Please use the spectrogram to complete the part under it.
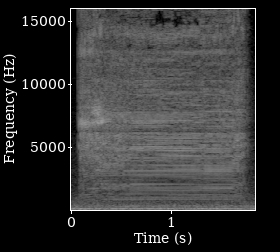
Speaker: ปกติตอนซื้อมาแรกๆเนี่ยเสียงจะเบามากแต่ปรากฏว่าใช้ไปแล้วเสียงดังมีวิธีแก้ไขปัญหาง่ายมากนะครับที่จะทำให้ตัวนี้เนี่ยเบาลงมาดูกัน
